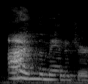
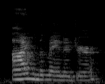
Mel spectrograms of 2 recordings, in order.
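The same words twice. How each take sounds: First: "I'm" hit hard and loud, then the rest follows; proud announcement. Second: Said in the usual way. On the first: Retold or imitated. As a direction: punch "I'm" like a proud boss. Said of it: "he was so happy that that happened". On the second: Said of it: "And so Jeffrey goes".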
